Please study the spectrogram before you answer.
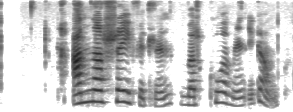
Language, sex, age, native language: Icelandic, female, 11, Icelandic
